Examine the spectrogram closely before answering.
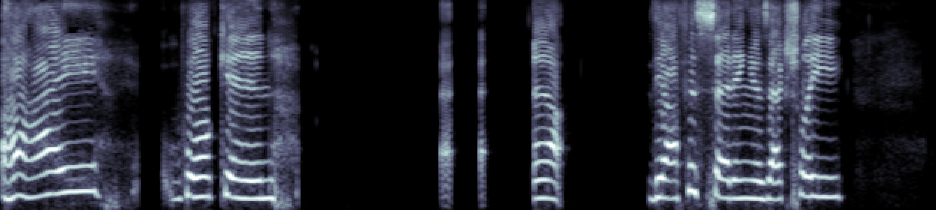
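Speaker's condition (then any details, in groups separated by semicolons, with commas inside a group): Stuttering; onset age 3 to 4, during therapy for other speech impediments, therapist suspected that therapy caused it; speech therapy through grade school, middle school, part of freshman year of high school; blocked on nearly every word when job began, now pretty fluent on phone, sometimes cannot get words out; blocks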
